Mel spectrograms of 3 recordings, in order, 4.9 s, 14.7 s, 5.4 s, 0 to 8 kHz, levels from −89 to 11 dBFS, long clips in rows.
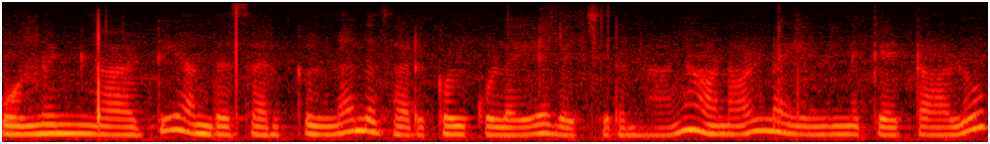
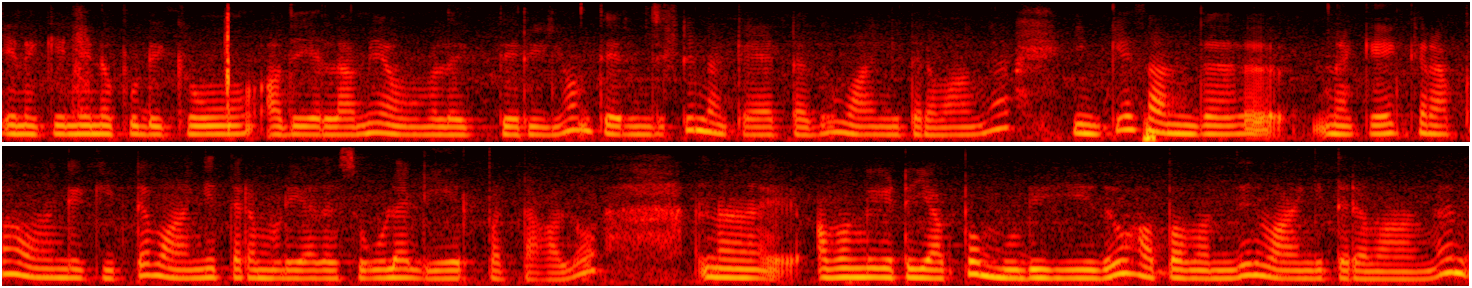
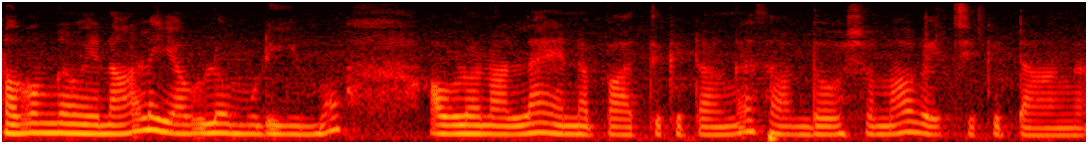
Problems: constant background noise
